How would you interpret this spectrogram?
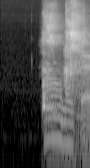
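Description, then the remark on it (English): A single loud sneeze caused by allergies bursts out abruptly after a moment of silence, a sharp voiced blast that sustains briefly with a breathy, hissing edge. “Oh my God. Bless you. Damn, allergies fucking me up.”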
